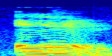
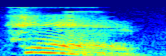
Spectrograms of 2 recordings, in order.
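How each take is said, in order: First: The word starts with a vowel sound. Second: The word starts with an H sound. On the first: The speaker calls it right. "It is air here" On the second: The speaker calls it wrong. "we don't pronounce them as"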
